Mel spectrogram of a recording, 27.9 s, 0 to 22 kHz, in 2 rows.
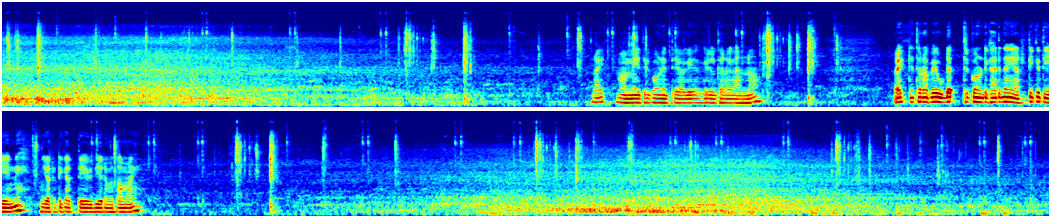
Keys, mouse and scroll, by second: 0.9 f, 1.0 middle click, 3.1 click, 4.3 shift+click, 6.6 f, 7.1 middle click, 8.5 click, 9.3 shift+click, 11.2 f, 11.6 middle click, 15.6 click, 16.3 shift+click, 17.9 f, 18.1 middle click, 19.1 click, 20.4 shift+click, 21.1 click, 22.1 f, 22.3 middle click, 23.3 click, 23.9 shift+click, 25.7 middle click, 26.3 f, 26.6 middle click, 27.3 click.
